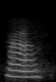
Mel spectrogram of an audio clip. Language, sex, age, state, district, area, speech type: Kannada, female, 18-30, Karnataka, Tumkur, urban, conversation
